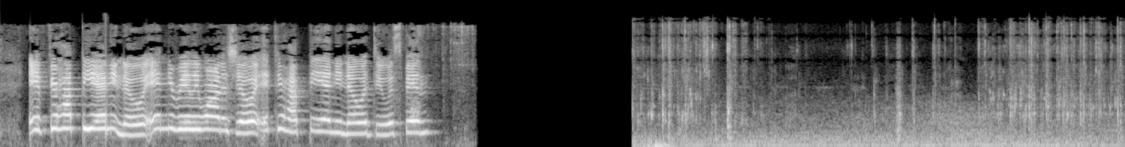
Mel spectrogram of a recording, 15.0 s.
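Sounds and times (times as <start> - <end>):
puppy splashing in water: 8.4 - 15.0
water sloshing and dripping: 8.4 - 15.0.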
